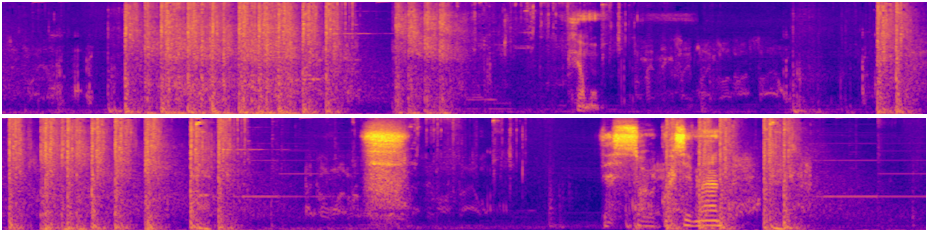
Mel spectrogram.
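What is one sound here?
Pistol shots ring out one after another, loud and close.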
